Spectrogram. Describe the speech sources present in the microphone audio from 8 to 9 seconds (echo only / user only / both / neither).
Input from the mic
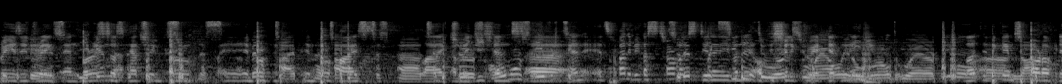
both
